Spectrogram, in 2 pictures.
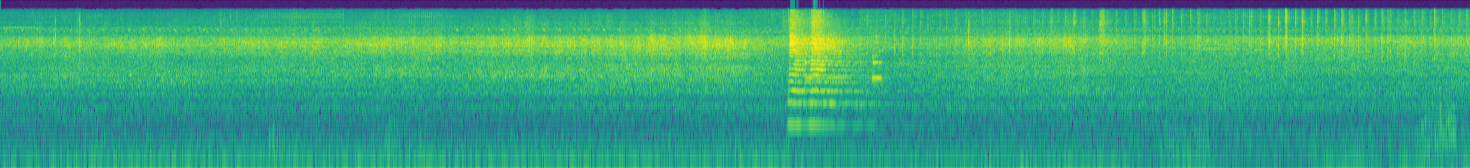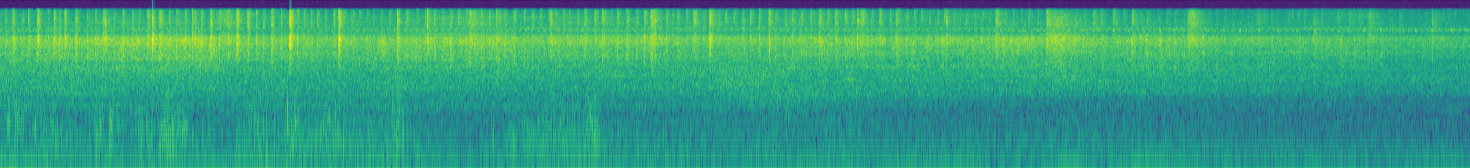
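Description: Canadian Pacific diesel freight train passing, with a steady low rumble throughout. About eight seconds in, the locomotive gives one short horn blast, a single harsh note that sounds like an old antique car horn. The locomotives then go by with a pulsing engine sound, followed by the rumble of the covered hopper cars rolling past.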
